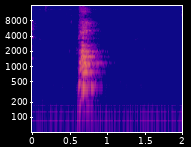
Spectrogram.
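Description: A pet dog barks once, a single short bark about half a second in.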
